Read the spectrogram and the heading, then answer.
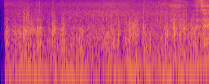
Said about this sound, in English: is the wind whipping as Tropical Storm Fiona made landfall, dashing homes into the ocean, destroying property, and knocking out power.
